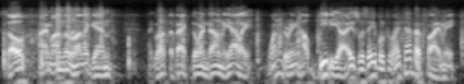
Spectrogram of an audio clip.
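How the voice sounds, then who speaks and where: Deep-voiced hard-boiled American agent. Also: male voice, expressive, fast, highs cut off, heavy background noise. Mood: wry, tense narration. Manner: hard-boiled, terse, slangy. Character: tough, wry American male agent on the run. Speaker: lead actor and narrator. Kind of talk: old radio crime drama narration and acting. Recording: band-limited old radio recording, dramatic music.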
